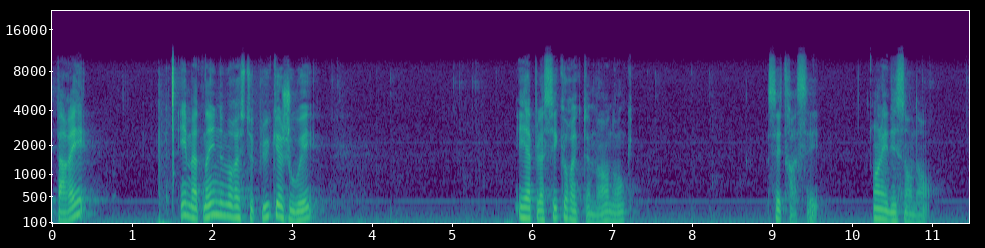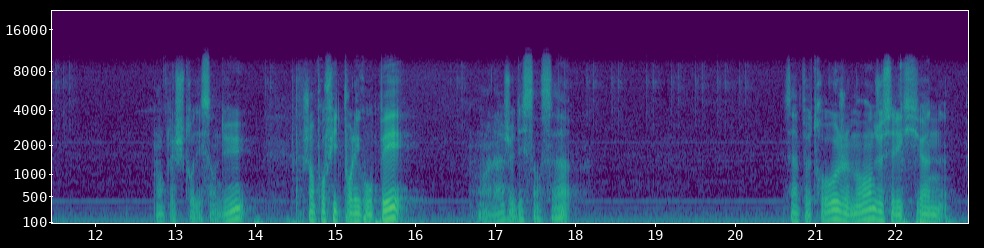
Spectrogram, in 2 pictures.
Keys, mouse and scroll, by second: 0.0 click, 1.4 KP_Subtract, 2.2 middle click, 2.7 click, 3.6 click, 5.1 click, 6.9 click, 7.5 click, 11.0 click, 11.7 click, 13.0 click, 14.2 shift+click, 15.6 ctrl+g, 16.7 click, 17.9 click, 21.3 click, 21.9 shift+click.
